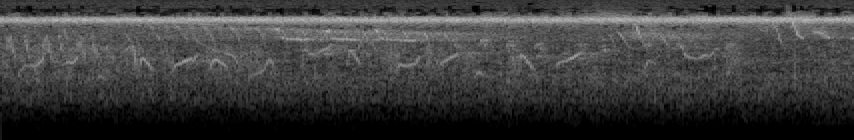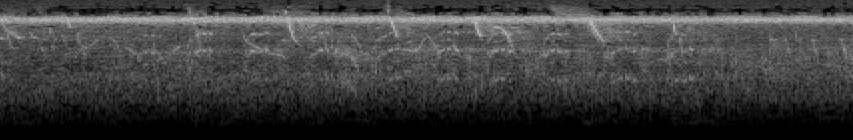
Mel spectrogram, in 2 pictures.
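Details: Wild yellow-rumped marshbirds in Brazilian nature giving many short overlapping chirps and slurred whistled notes, a busy chattering flock, over a steady high, shrill insect drone.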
